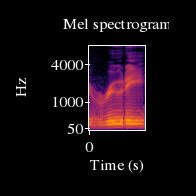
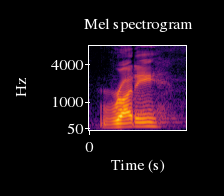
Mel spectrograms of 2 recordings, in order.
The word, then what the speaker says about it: ruddy: is dazzling in and is it Ruddy is that how you pronounce that I always want to say Rudy but that's 1D right Ruddy he's outstanding among ten thousand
